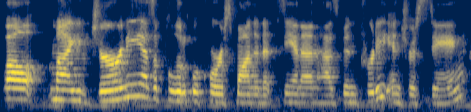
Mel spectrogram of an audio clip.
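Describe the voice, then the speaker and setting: A woman's voice: medium pitch, a little fast, slight background noise, poor audio. A woman in her thirties, born in Korea and raised in Hong Kong, speaking conversationally as a political correspondent on a panel. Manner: warm, conversational, with fillers. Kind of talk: panel discussion answers.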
